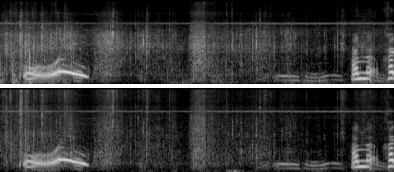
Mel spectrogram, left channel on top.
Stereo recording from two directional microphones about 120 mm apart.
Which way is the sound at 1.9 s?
Centre (ahead or behind).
